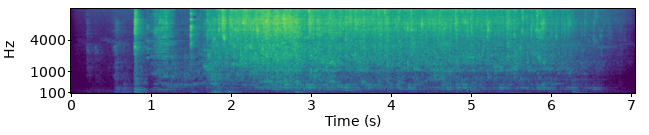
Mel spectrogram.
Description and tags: Flushing a toilet
Toilet being flushed
bathroom, Flush, OWI, toilet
